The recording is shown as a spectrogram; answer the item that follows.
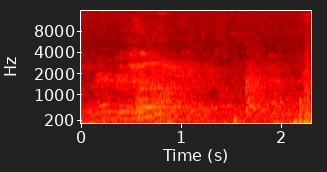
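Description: Faint, distant voices chatting indistinctly.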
